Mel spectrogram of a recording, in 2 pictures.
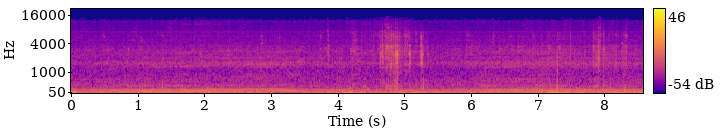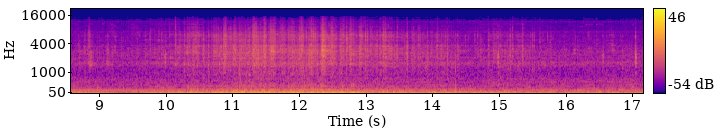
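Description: Four-wheel-drive vehicle's engine heard from inside the cabin while driving on soft desert sand, its note wavering up and down. About ten seconds in it grows louder for about three seconds, with a deep rumble and a rushing hiss as it works up a sandy rise.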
